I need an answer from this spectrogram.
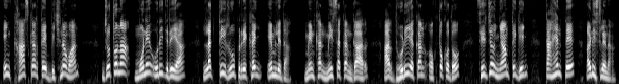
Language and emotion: Santali, angry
